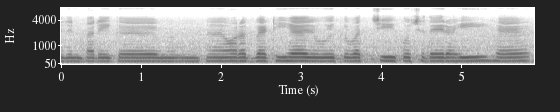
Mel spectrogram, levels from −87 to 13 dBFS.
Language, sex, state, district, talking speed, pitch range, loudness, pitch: Hindi, female, Chhattisgarh, Kabirdham, 110 wpm, 180-190 Hz, -31 LUFS, 185 Hz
